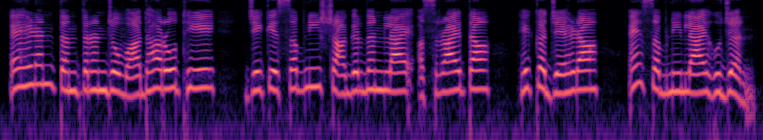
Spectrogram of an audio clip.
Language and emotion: Sindhi, neutral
